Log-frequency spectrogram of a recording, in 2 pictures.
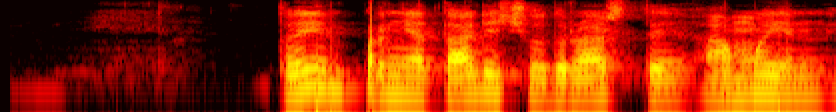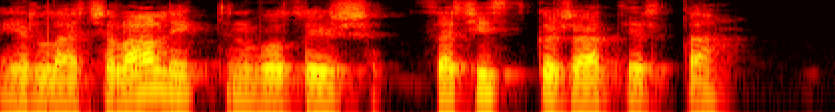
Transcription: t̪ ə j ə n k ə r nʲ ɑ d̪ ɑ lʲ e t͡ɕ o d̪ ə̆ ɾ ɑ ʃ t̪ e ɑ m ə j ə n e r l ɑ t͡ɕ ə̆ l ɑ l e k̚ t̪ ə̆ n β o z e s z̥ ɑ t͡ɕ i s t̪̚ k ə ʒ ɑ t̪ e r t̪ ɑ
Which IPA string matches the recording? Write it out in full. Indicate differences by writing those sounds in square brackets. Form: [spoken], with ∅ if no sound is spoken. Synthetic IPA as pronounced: t̪ ə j ə n [p] ə r nʲ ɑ [t̪] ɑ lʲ e t͡ɕ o d̪ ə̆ ɾ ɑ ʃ t̪ e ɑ m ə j ə n e r l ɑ t͡ɕ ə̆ l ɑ l e k̚ t̪ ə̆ n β o z e [ʃ] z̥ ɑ t͡ɕ i s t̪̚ k ə ʒ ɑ t̪ e r t̪ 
